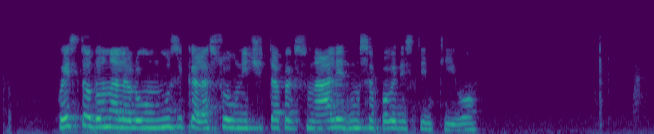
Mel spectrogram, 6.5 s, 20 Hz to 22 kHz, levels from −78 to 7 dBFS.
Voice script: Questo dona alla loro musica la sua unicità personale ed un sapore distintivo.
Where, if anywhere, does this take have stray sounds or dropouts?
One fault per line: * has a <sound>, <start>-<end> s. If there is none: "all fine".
all fine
